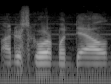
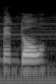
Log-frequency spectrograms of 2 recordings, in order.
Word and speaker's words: Mundel: It's _Mundel, not Mindel, not Mandel. I'm not one of the wealthy Mandels. I'm the poorer side of the family of the Mundel, M-U-N-D-E-L.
